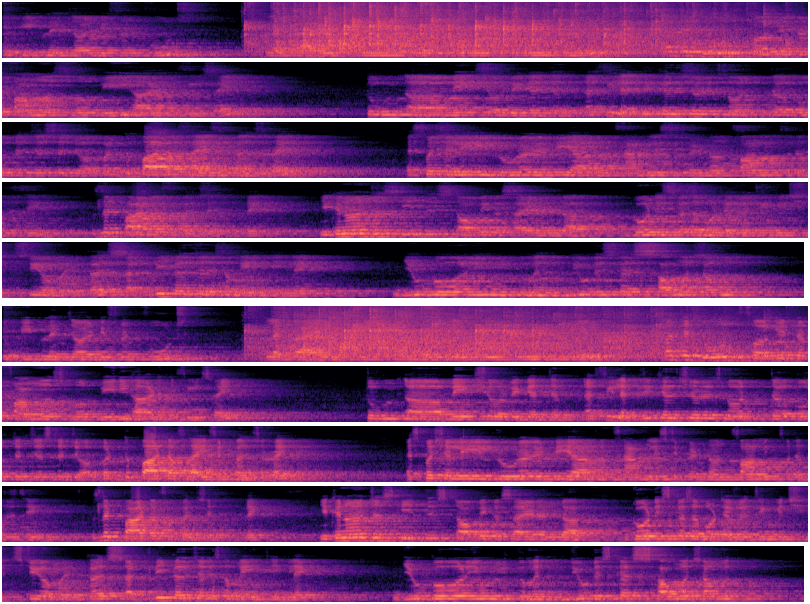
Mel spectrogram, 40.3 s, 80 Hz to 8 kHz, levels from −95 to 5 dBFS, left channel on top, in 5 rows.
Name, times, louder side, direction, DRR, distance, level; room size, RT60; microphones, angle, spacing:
voice 1, 0.0-1.8 2.6-6.0 6.6-10.4 11.7-19.0 20.2-24.6 25.1-26.7 27.4-30.0 30.4-35.3 36.1-39.6, right 2 dB, 65° right, 1 dB, 1.1 m, -30 dB
Applause, 2.4-7.9, left 1 dB, 55° left, 2.5 m, -30 dB
10.5 x 8.8 x 6.6 m, 2.3 s
head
